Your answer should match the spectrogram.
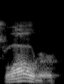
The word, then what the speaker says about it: Schlater: country between Slater and iina and it's actually pronounced Slaughter but it's spelled Slater so it confuses people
